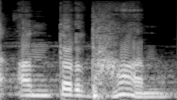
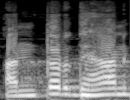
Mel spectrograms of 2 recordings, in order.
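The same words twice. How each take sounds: First: अंतर्धान with no y, "antardhaan"; corrected अंतर्धान. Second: अंतर्ध्यान with a y, "antardhyaan"; mispronounced अंतर्ध्यान. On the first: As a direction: go straight from dh to aa in अंतर्धान. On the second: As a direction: sound the y in अंतर्ध्यान. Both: Shown as a demonstration. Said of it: "की जगह होता है".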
